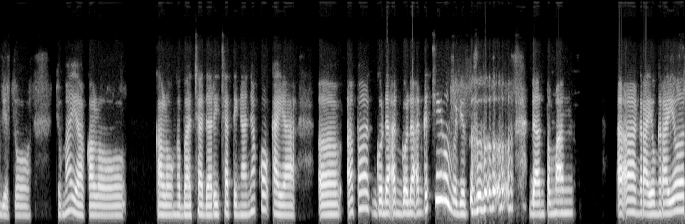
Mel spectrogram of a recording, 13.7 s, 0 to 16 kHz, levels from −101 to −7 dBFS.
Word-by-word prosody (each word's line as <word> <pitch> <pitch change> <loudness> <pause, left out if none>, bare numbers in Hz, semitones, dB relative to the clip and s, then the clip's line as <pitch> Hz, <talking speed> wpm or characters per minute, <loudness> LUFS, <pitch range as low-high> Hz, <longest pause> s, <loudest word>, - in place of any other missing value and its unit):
Gitu. 150 -1 -7 0.5
Cuma 185 +8 -5
ya 165 -5 +1
kalau 155 0 -2 0.6
kalau 160 -1 0
ngebaca 155 +1 -1
dari 155 +1 0
chatting-annya 170 +4 -3
kok 245 -2 -2
kayak, 160 -3 0 0.4
eee, 165 +1 +2 0.2
apa, 255 +5 0
godaan-godaan 185 0 +1
kecil 380 - +3
begitu 175 0 0 1.2
dan 175 -1 +3
teman 185 +1 0 0.9
heeh, 200 0 +4
ngerayu-ngerayu, 180 +5 +2
175 Hz, 85 wpm, -15 LUFS, 160-190 Hz, 1.2 s, heeh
